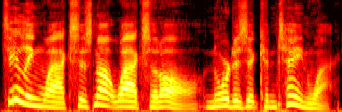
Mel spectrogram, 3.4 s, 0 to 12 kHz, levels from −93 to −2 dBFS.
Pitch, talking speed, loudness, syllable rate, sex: 180 Hz, 210 wpm, -17 LUFS, 4.3 syllables/s, male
